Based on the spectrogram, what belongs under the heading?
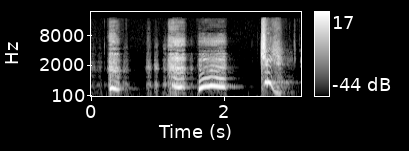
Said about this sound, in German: Dann musste er plötzlich niesen.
